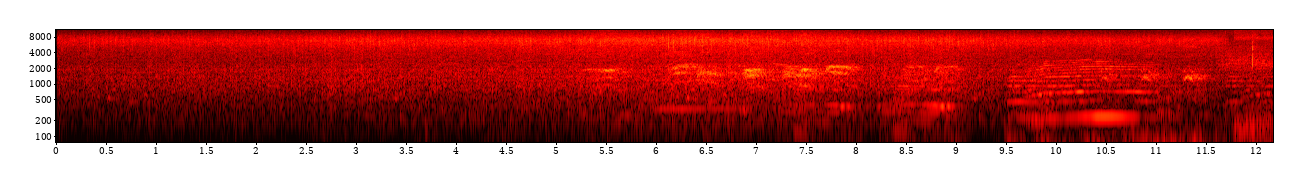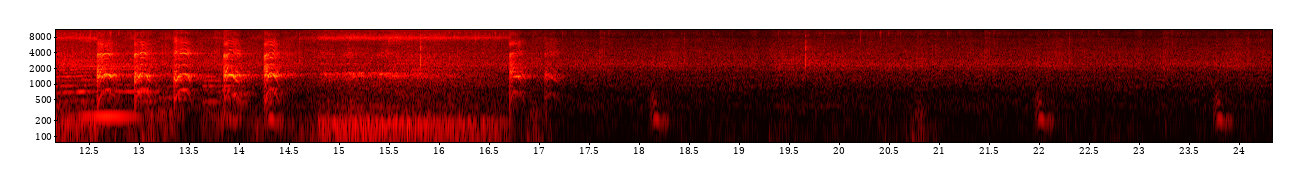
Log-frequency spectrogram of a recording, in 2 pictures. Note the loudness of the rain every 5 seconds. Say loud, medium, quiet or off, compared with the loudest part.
loud, loud, medium, quiet, quiet.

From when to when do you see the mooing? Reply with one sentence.
The mooing can be heard from 5.8 to 14.1 s.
